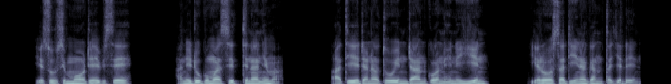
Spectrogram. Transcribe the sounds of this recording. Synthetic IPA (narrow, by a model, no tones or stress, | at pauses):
jɛ̰suːsɪmːo̞ːd̪e̞ːbɪse̞ː | ʔɐ̰nɪᶑʊɡʊmɐsɪt̪ːɪnɐnhɪmɐ̰ | ʔɐ̰t̪ɪɛd̪ɐnɐt̪uːhɪnd̪aːŋkʼɔnhɪnɪjːɪn | jɛ̰ɾo̞ːsɐd̪iːnɐɡɐnt̪ɐd͡ʒɛ̰ᶑe̞̰ːn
